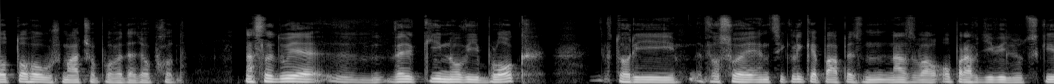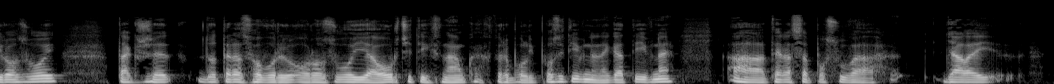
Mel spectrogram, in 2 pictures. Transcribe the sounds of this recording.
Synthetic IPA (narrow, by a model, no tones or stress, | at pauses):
ɔt̪ɔɦɔuʒmaːt͡ʃɔpɔʋɛd̪aɟɔpxɔt̪ | naslɛd̪ujɛ | ʋɛʎkiːnɔʋiːblɔk | kt̪ɔɾiːvɔsʋɔjɛjɛnt͡siklikɛpaːpɛznazʋalɔpɾaʊɟiʋiːʎut͡skiːɾɔzʋɔjt̪aɡʒɛ | d̪ɔt̪ɛɾazɦɔʋɔɾilɔɾɔzʋɔjiaɔuɾt͡ʃit̪iːɣznaːmkaxkt̪ɔɾɛːbɔlipɔzit̪iːʊnɛnɛɡat̪iːʊnɛ | at̪ɛɾasːapɔsuːʋa | ɟalɛj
